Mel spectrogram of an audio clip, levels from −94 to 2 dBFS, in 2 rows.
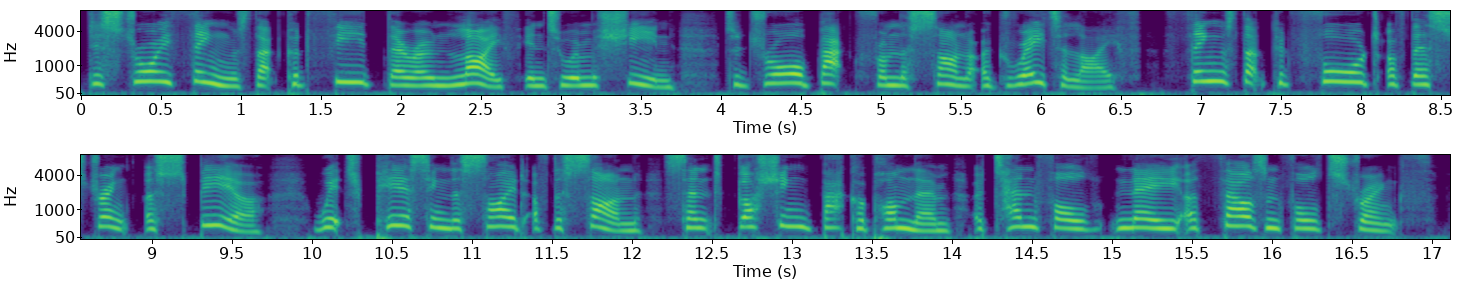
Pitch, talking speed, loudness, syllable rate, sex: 275 Hz, 160 wpm, -20 LUFS, 3.8 syllables/s, female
